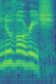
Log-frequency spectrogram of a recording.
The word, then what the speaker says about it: nouveau riche: Yeah, nouveau riche.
